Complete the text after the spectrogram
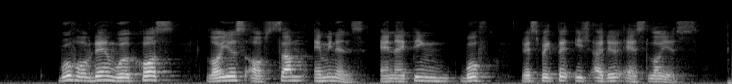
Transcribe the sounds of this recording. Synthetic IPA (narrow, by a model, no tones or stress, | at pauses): bofɔfdɛ̃mwəlkʰɔs | lɔjəsɔfsãmɛminə̃nsɛ̃najt̪ĩŋkbofɹɛspɛk̚tədit͡ʃadəʔɛslɔjə̰s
